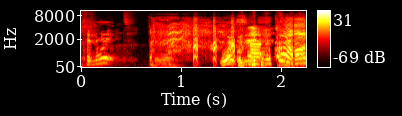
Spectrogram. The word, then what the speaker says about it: Tenet: Because I always thought it was Tenant. No, there's not an N in it, mate. It's Tenet.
